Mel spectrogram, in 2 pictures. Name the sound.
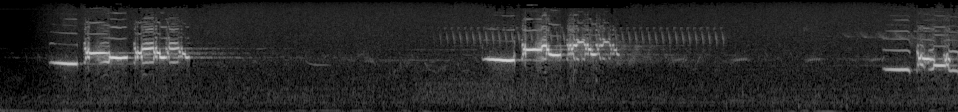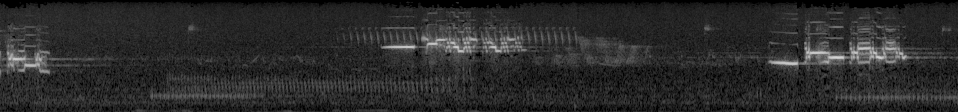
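hermit Thrush song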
